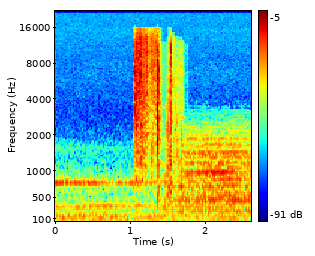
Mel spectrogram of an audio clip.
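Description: A sheet of paper rustles as a page turns.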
